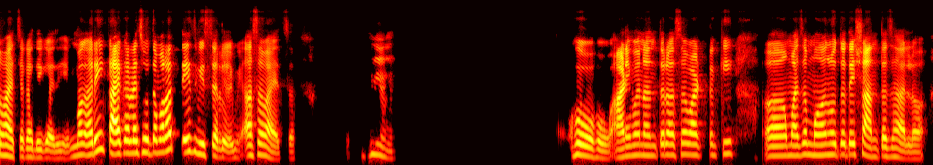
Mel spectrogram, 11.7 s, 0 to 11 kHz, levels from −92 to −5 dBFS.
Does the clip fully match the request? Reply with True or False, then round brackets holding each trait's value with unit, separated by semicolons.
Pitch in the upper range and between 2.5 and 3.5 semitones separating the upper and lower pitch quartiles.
False (210 Hz; 4.2 semitones)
